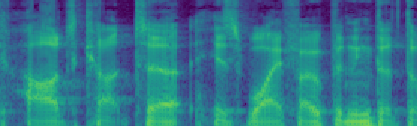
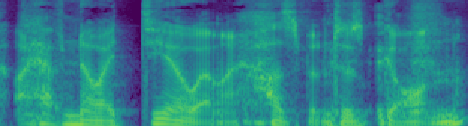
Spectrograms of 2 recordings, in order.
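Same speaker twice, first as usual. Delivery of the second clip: ordinary talk, nothing marked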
